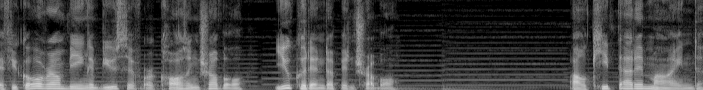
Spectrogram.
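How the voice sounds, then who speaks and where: Lively intonation in an American accent, at a moderate pace, with music in the background. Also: man. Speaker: English teacher. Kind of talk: reading game character dialogue aloud.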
